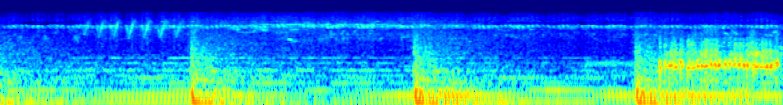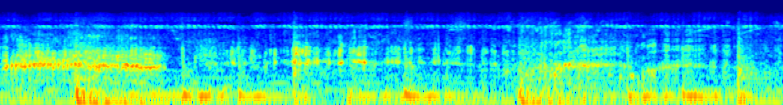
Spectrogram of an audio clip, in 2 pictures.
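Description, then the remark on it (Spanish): A deep, growling ceratosaurus roar swells and rumbles over a background of chirping insects, loud, rising in intensity midway before trailing into throaty snarls. “Eso que escuchamos fue el rugido de un ceratosaurio.”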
